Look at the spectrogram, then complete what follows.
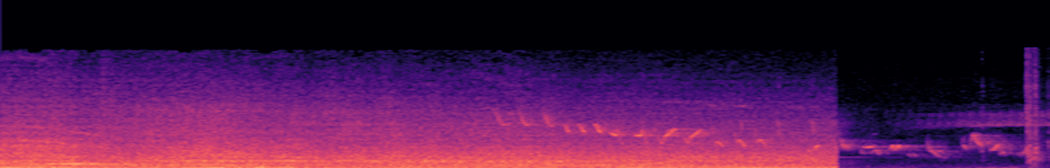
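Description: City bus driving past and pulling away: steady engine and road noise, with birds chirping over it in the second half. The bus sound cuts off suddenly about five seconds in, leaving only the chirping.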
